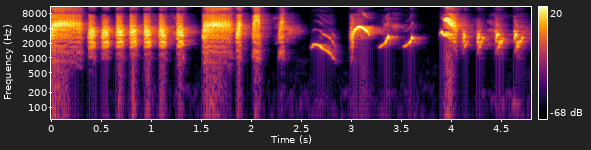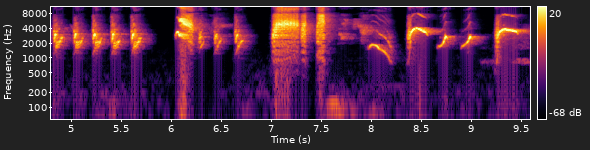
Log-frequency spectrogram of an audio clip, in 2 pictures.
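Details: Vigorous Long-tailed shrike song full of imitated phrases: rapid stuttering trills alternate with downslurred whistles and quick twittering, sung almost without pause.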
